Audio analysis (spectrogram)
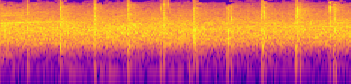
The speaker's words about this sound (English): We better give him a round of applause.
